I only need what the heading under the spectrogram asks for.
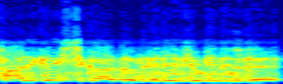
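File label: bomb success, mood high, Turkish; speech; War Thunder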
